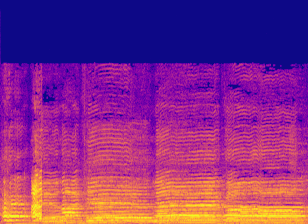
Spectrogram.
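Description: A small group of voices singing a cappella in close harmony. After a brief loud burst of voice at the start, they hold long chords that shift together every second or so.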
